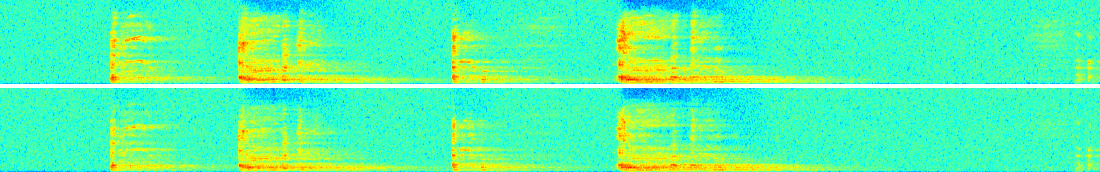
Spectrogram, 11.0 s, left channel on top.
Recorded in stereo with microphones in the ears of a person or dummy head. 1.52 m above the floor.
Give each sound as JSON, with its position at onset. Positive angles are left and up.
{"t": 1.1, "sound": "a cough", "side_deg": 15, "distance_m": 3.0}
